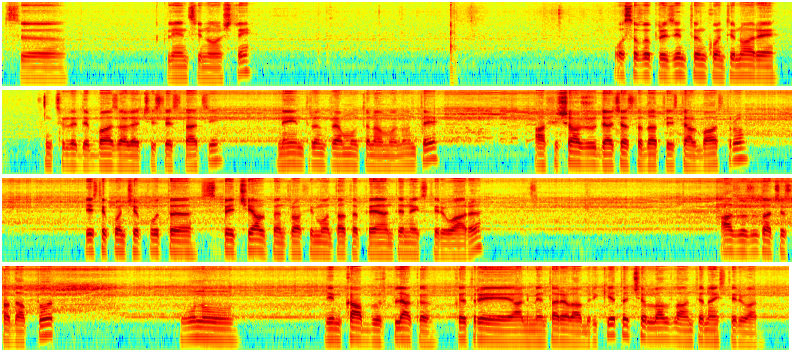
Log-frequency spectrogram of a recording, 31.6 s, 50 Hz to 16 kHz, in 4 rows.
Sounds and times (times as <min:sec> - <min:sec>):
Speech: 0:00.0 - 0:00.7, 0:01.6 - 0:02.6, 0:06.1 - 0:12.4, 0:13.1 - 0:15.4, 0:16.6 - 0:21.2, 0:22.9 - 0:24.3, 0:25.5 - 0:26.1, 0:26.9 - 0:31.3
Radio: 0:08.4 - 0:15.4, 0:16.6 - 0:21.8, 0:22.5 - 0:24.8, 0:25.4 - 0:26.2, 0:26.9 - 0:31.4.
